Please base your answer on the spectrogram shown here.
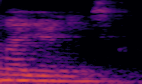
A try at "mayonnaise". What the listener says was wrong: You have unnatural vowel sounds and you're saying things like mayonnaise. That would never happen in English.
